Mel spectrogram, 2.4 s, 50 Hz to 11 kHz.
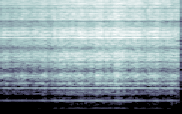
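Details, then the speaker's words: Roland MC-505 groovebox main output on pattern 12: after a while a steady buzzing drone with a stack of fixed tones starts and continues even after pressing stop; electrical hum, cause unknown. "After a little while, it just starts this humming."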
